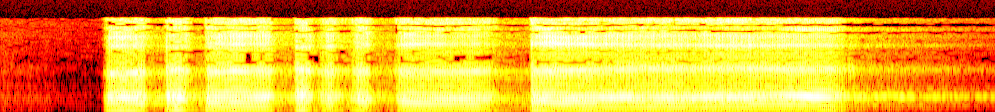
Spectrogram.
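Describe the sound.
A man's voice does a Tarzan-style yell, calling the jungle animals. It is rough and throaty like a belch-yell, starting in choppy bursts before stretching into one long, loud, wavering cry that fades out.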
